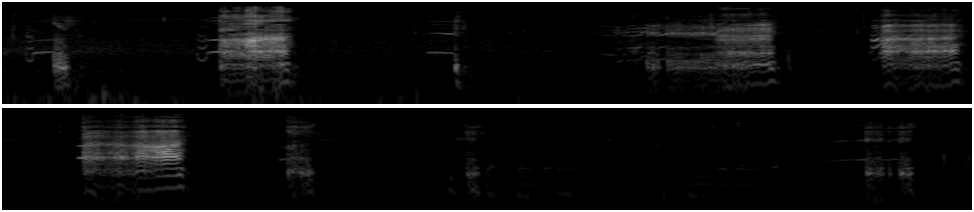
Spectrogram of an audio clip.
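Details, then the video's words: Bear cub held by poachers gives loud, harsh, broadband bawling cries in about six bursts, each roughly a second long, separated by pauses, with thin short whistled notes in between. "браконьеры медвежонок"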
